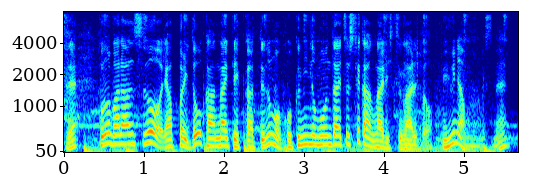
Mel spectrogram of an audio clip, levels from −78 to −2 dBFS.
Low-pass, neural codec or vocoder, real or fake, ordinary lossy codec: none; codec, 16 kHz, 2 kbps, FunCodec, trained on Chinese and English, 25 frames a second; fake; none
